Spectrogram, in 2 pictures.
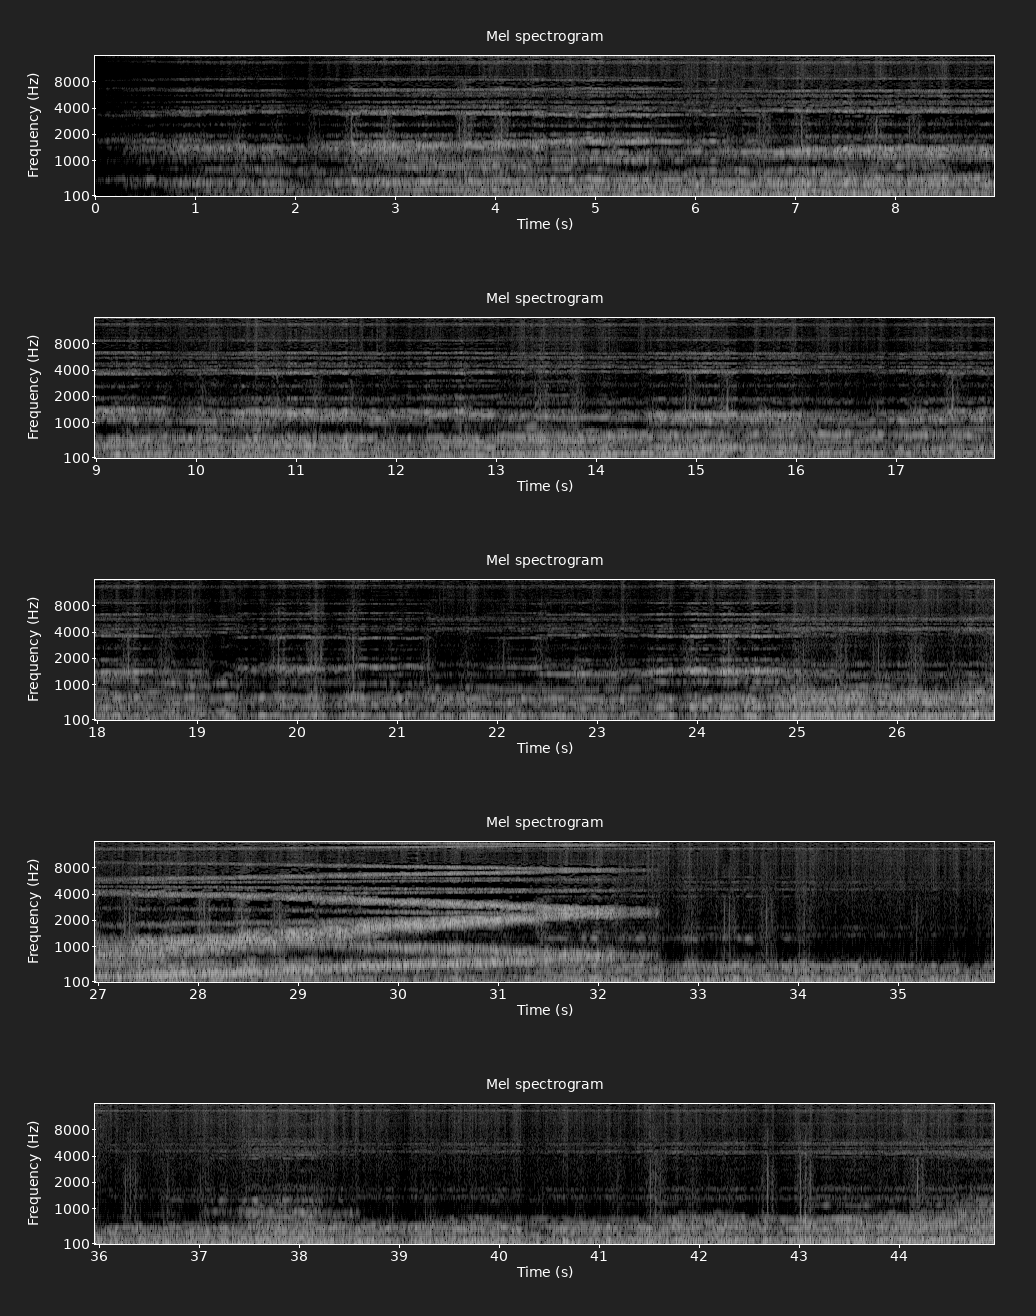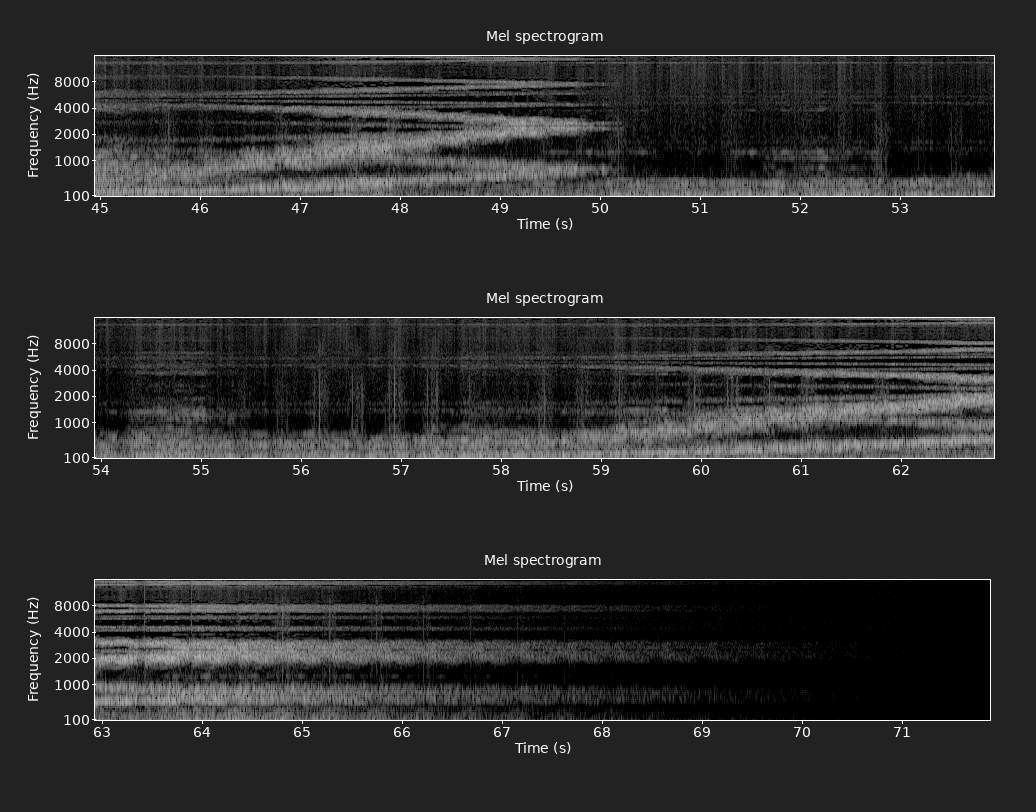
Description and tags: Deep space wave
noise, sound, space, transformed, wave, weird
